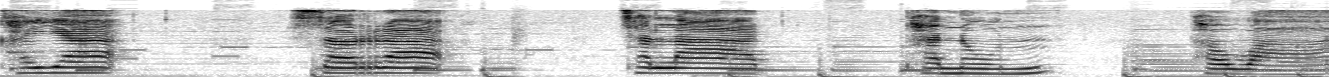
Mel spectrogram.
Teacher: คำที่ออกเสียง2พยางค์โดยพยางค์แรกออกเสียงอะกึ่งเสียง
